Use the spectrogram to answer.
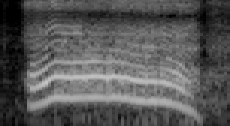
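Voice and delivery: high, loud scream of pain. Retold or imitated. Little boy burning his mouth on hot sauce, full scream. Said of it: "I'm screaming".

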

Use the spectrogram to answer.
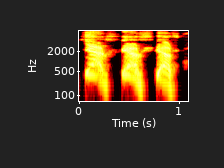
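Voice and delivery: very high, eager imitation; mock eagerness. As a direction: squeal agreement like over-excited students. Students cheering on, retold.

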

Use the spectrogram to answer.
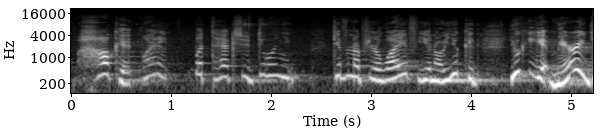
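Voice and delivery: high, incredulous student voice; baffled college kid. Retold or imitated. College kids question sister's life choice, imitated bafflement. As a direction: imitate a student stumbling in disbelief.

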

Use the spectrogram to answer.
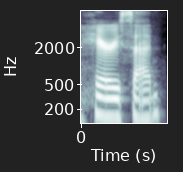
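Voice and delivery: ordinary delivery, nothing marked

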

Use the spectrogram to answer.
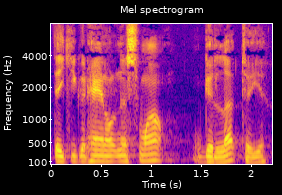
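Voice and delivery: low, lightly imitated swamp accent; a touch of low-pitched Swamp People accent. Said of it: "If you watch Swamp People".

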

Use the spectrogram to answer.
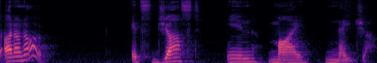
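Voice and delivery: lightly voiced scorpion, slowing and dropping low; low, slow admission, lightly acted; matter-of-fact scorpion. Scorpion explaining the sting to the frog, lightly acted slow admission. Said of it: "Scorpion said".

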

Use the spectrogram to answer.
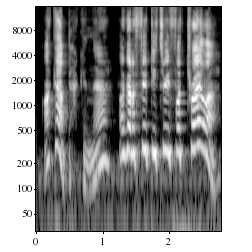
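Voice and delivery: high-pitched mock Aussie protest; Australian accent. Trucker objecting to backing in, mock Australian accent. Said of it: "making fun of his accent".

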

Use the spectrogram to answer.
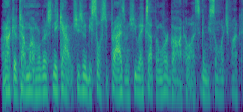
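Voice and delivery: excited hushed whisper; giggly secret, barely voiced. Sneaking out without Mom.

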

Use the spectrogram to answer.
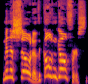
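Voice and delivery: put-on high, eager college kid voice; timid player answer. Player answering the coach, high and eager. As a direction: pipe up like a nervous recruit.

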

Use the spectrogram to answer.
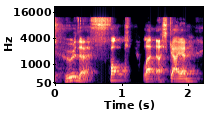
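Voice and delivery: put-on slow, slurred drunk voice, laughing through it; a drunk girl mock-snarling at a stranger, laughing. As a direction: play her as a laughing drunk. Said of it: "Steaming, obviously".

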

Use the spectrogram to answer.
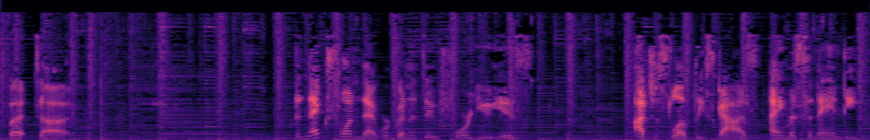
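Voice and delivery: usual speaking voice

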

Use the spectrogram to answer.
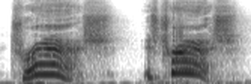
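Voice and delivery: high, loud outburst of disgust; furious shout. Real, not acted. Ranting to viewers about the ACC's TV deal, furious high shout. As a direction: spit the word out at the top of his voice. Rant about TV deals ruining conferences.

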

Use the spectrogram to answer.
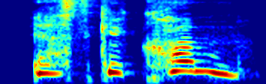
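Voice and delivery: joyful exclamation, pitched a little up. A narrator's reading. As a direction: burst out with joy at his arrival. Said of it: "freute sie sich".

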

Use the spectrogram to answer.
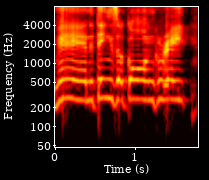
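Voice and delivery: high, slow self-satisfied boast; gloating Haman. Acted. Haman gloating about his success, high and slow. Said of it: "He's like".

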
